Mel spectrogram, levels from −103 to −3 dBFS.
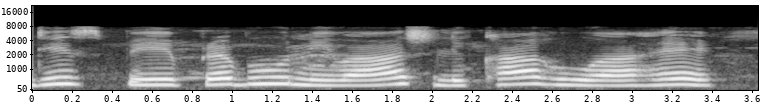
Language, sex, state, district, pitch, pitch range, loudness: Hindi, female, Uttar Pradesh, Lucknow, 265 Hz, 245-290 Hz, -13 LUFS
